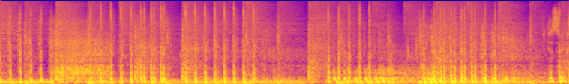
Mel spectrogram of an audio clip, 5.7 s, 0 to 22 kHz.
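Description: An M240 machine gun fires several rapid bursts of close, loud shots with short pauses between strings, outdoors on a Coast Guard range in Oregon.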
